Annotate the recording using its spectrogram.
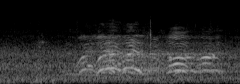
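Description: Voices shouting across the field during open play, starting a little under a second in, over a quiet outdoor background.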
